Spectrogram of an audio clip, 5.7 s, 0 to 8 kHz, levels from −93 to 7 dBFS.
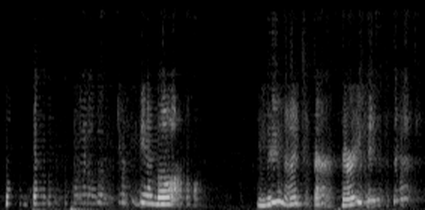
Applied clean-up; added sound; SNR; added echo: neural mask model DeepFilterNet 3.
